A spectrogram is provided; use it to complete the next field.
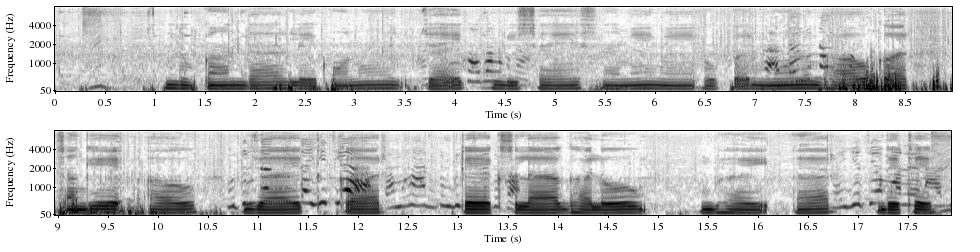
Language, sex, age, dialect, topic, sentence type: Chhattisgarhi, male, 18-24, Northern/Bhandar, banking, statement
